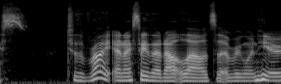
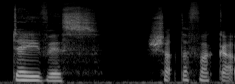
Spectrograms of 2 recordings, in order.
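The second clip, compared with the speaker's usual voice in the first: serene, zen-like, calm, meditative delivery; 4 dB quieter than usual. Talking back to a voice in the head: calm, meditative. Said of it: "in, like, a calm, meditative state and go".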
